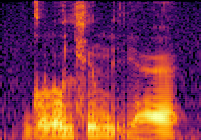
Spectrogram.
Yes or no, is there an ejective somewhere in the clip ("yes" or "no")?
no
